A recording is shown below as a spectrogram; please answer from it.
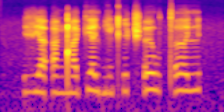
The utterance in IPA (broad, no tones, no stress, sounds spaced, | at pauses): vʲ a ʔ a ŋ͡ǃ a kʲ a lʲ ɡʲ ɛ̃ kʰ i t͡ʃʼ ø w tʼ ə lʲ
